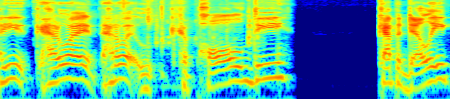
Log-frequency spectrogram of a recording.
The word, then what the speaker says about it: Capaldi: Capadelli? Capaldi.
